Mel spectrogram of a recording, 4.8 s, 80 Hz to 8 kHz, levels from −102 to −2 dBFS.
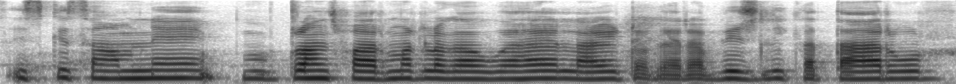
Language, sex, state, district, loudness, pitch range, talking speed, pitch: Hindi, female, Himachal Pradesh, Shimla, -19 LUFS, 210-225 Hz, 150 wpm, 220 Hz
